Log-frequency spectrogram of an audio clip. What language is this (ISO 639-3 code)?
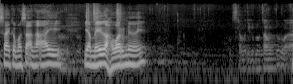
msa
